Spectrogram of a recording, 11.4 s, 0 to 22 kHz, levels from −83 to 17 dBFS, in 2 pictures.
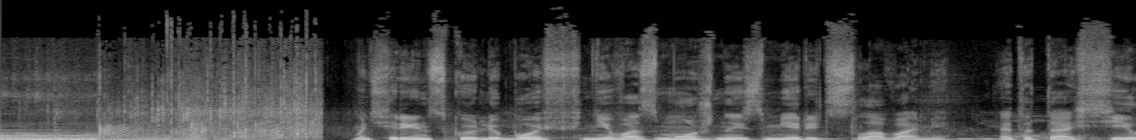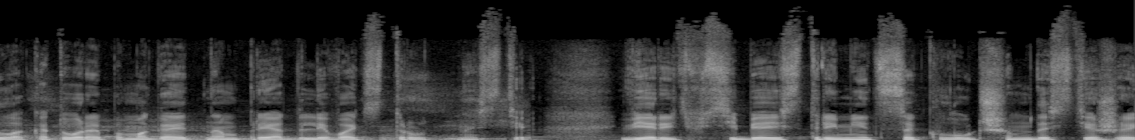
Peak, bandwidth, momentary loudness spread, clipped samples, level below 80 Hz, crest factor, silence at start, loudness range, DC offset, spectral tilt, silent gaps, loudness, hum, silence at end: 0 dBFS; 20 kHz; 7 LU; under 0.1%; -42 dBFS; 14 dB; 0 s; 2 LU; under 0.1%; -5.5 dB/octave; none; -14 LUFS; none; 0 s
